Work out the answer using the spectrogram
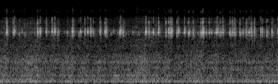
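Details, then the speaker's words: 2006 Ford E-450 6.8L CNG van at smooth idle, charging 14.1 V after broken negative cable found: quick sharp high-pitched chirps; belt or alternator bearing suspected, alternator failure later confirmed. "So you guys can hear that chirping sound. It could be the belt, or it could be a bearing down there."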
